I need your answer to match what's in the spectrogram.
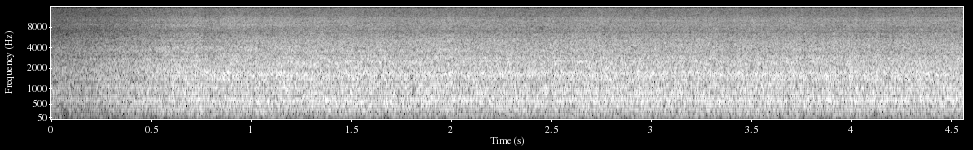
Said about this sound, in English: And you can hear as well, this would have been the soundtrack that she would have enjoyed. I'll just put the microphone up to the window here, but this is the river that's running past quite violently at the moment.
